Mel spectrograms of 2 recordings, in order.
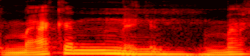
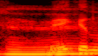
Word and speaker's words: Macon: So I was like, Macon. Macon like bacon.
